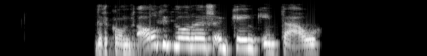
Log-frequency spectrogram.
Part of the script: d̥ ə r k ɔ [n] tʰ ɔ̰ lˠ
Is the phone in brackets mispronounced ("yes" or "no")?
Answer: yes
